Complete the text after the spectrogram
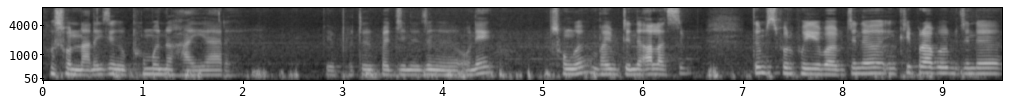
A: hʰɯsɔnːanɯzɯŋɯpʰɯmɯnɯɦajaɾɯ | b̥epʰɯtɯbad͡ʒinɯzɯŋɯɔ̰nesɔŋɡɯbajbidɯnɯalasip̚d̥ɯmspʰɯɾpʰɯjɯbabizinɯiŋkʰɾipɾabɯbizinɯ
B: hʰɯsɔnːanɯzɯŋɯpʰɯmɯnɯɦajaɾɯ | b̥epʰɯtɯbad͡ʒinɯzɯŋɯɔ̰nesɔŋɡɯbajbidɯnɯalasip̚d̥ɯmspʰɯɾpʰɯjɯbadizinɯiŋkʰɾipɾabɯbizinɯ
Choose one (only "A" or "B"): A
